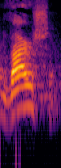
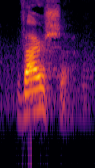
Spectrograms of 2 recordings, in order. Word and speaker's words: Varsha: So W, how do you say Warsaw in Yiddish? There's no W. So. What? Varsha. Right. The V. Varsha. Warsaw.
